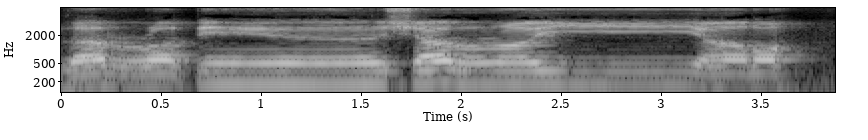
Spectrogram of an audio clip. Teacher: Lafaz syar yarar itu dinamakan bacaan idgham bighunah. Karena tanwan bertemu dengan huruf ya yang mana disertai dengan ghunah atau dengungan. Jadi agak dilamakan.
